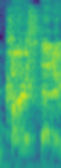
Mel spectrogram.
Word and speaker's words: Karsteter: Karsteter, yeah.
